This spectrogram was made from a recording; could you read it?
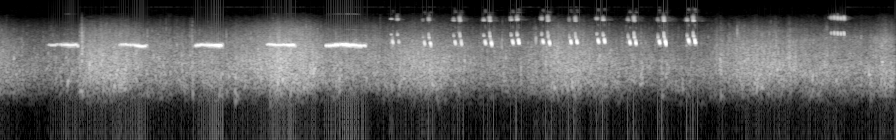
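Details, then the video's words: Spring lakeside Bluethroat song: several level whistled notes, then a fast rhythmic series of high ringing double notes, about eight in a row, over a constant wash of waves. "The sound of waves and the singing of the bird Varakushki"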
